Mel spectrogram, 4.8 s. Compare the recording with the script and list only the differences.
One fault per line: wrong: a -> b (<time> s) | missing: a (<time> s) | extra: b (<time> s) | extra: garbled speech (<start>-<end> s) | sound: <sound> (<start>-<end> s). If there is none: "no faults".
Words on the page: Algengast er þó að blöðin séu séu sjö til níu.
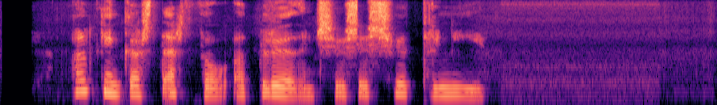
no faults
